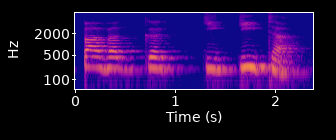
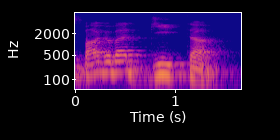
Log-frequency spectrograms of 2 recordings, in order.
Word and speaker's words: Bhagavad Gita: great authors with the bava gagikita i'm sorry i know i'm not pronouncing that that name right your attempt at pronouncing the sanskrit language was noble it's bhagavad gita why don't you try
